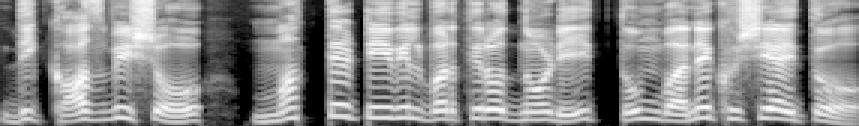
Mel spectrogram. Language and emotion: Kannada, happy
